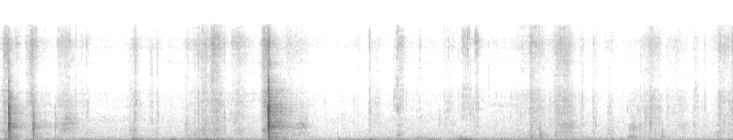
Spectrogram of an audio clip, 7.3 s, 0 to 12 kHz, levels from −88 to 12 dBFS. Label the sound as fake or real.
real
